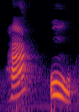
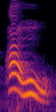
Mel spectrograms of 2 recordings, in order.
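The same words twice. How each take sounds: First: "Raul" split as Ra - ul; syllable by syllable. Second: Said in the usual way. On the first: Shown as a demonstration. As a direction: clear pause between Ra and ul. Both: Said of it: "Sílaba tônica".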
